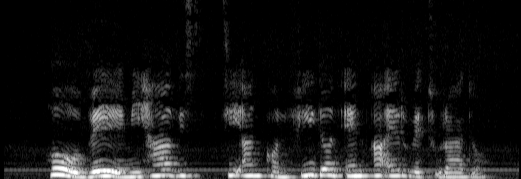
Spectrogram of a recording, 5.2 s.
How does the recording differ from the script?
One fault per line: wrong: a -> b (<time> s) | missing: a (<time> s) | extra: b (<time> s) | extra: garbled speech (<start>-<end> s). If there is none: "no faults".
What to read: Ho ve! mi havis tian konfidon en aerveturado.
no faults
